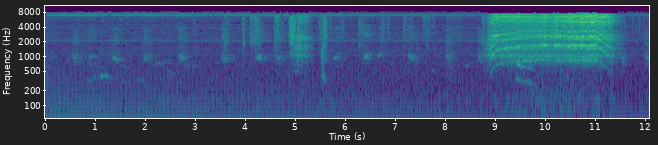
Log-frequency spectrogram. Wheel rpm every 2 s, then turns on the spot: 0, 0, 10, 0, 60, 150.
none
